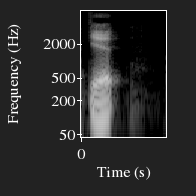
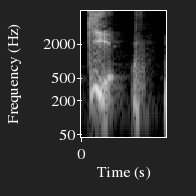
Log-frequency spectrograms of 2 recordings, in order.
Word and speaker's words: Git: Have you heard the good news about Git? – Git. You sound like you're talking like me when I say get, and you say Git. – That's how you pronounce it, right? – Yeah.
